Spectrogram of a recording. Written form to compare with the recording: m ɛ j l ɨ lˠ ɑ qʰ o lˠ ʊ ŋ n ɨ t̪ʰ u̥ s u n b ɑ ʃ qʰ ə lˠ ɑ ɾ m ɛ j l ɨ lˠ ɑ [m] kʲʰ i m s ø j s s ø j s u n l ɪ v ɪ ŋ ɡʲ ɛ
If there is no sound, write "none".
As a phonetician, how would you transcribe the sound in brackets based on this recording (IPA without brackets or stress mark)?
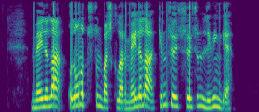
none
